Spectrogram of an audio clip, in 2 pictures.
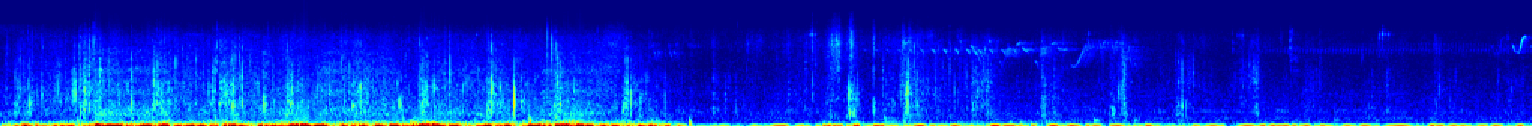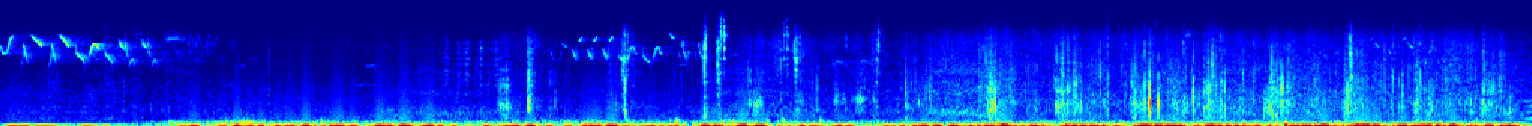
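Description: Hikers' footsteps on a dirt mountain trail, irregular steps and scuffs, with a low rumble of wind on the microphone for the first few seconds and again from about halfway on. A bird chirps a few times in the quieter middle stretch.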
